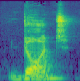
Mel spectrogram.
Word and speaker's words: dodge: D is not pronounced. Badge, dodge, edge, hedge.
